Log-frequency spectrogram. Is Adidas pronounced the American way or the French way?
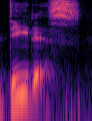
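American. Adidas is pronounced the American way.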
